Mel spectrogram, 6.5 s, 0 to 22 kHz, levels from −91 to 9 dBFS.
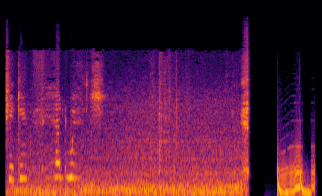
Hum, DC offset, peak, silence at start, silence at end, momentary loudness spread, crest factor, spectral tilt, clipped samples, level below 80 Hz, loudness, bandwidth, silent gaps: none; under 0.1%; -2 dBFS; 0.1 s; 0.15 s; 10 LU; 14 dB; -6 dB/octave; under 0.1%; -22 dBFS; -17 LUFS; 11 kHz; 5.06-5.26 s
